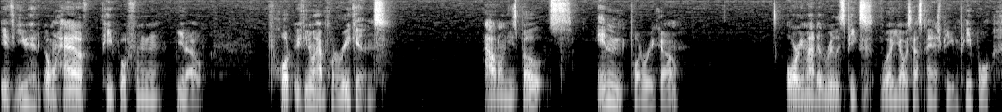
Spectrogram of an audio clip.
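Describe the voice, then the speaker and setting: A man's fairly low, lively voice with a Southern US accent, broken by long, frequent pauses. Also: moderate pace. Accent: Southern US (Georgia). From US South, Thomasville, Georgia. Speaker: Coast Guard member. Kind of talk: casual chat.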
